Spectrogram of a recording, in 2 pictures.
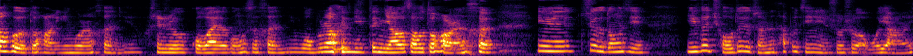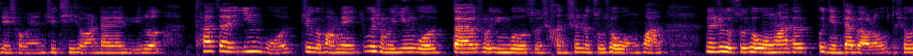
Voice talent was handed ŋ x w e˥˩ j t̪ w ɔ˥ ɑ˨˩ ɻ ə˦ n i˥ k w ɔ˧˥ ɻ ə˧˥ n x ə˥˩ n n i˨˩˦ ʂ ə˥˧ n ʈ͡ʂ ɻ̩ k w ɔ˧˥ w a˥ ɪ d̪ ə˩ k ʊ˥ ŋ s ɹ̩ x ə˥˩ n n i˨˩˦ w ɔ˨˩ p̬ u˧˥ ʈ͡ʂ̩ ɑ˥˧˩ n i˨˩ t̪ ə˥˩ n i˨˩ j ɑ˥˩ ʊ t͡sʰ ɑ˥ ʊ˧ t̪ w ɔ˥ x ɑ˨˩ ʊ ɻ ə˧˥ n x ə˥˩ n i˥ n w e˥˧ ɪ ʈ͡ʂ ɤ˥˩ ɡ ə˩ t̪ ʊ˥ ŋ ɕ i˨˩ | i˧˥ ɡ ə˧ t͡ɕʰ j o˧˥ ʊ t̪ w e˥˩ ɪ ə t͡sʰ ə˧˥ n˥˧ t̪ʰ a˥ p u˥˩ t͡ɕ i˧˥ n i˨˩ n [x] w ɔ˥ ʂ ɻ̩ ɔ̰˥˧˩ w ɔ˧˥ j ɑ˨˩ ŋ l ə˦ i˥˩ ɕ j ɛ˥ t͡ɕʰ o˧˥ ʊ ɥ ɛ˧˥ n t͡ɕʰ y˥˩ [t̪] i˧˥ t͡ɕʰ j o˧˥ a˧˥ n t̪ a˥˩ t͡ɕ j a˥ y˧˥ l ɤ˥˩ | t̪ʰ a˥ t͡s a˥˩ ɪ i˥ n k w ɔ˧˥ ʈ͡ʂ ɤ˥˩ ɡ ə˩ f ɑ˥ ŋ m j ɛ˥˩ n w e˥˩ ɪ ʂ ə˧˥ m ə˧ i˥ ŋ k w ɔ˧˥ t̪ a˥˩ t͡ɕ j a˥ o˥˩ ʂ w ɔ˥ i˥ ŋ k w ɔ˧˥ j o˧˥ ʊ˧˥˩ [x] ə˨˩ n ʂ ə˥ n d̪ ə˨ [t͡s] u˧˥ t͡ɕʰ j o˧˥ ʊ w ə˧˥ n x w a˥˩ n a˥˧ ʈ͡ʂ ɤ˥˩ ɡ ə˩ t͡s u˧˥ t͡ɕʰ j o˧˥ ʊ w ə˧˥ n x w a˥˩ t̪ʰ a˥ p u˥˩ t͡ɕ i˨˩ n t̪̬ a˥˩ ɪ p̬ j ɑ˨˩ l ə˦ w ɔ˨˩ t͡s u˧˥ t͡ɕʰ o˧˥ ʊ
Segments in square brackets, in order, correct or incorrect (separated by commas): incorrect, incorrect, correct, correct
